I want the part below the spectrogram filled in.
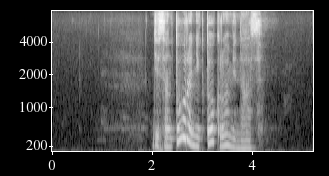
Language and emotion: Russian, sad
